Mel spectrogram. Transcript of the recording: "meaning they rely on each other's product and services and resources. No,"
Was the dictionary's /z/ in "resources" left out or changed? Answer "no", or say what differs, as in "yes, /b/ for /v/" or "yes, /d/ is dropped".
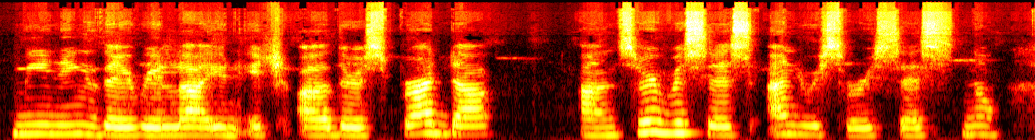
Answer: yes, /s/ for /z/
